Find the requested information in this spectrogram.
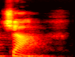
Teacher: चा आपका तालव्य से होता है, तालु, है ना? तालु से होता चा।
